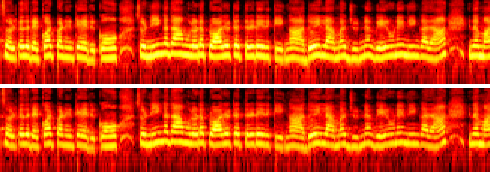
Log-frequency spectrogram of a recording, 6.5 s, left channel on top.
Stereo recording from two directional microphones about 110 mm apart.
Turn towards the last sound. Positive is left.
turn(degrees=45)  # may be behind; listen again after turning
